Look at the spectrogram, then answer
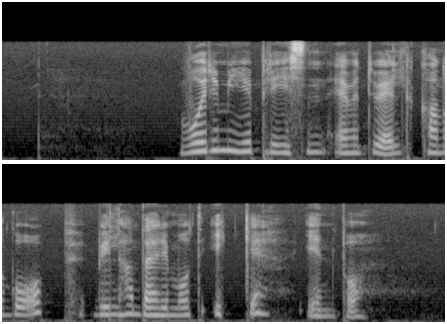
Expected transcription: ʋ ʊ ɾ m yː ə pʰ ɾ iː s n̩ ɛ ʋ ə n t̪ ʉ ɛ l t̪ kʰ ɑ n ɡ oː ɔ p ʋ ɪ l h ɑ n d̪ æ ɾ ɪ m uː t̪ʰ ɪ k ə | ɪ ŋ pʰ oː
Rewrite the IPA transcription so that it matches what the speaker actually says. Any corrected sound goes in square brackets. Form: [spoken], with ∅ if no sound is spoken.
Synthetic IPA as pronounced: ʋ ʊ ɾ m yː ə pʰ ɾ iː s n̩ ɛ ʋ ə n t̪ ʉ ɛ l t̪ kʰ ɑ n ɡ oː ɔ p ʋ ɪ l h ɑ n d̪ æ ɾ ɪ m uː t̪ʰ ɪ k ə | ɪ [n] pʰ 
